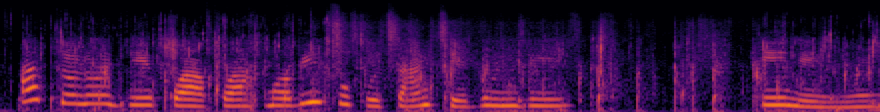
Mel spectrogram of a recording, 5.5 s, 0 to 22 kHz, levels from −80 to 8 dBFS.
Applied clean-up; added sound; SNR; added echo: neural mask model RNNoise.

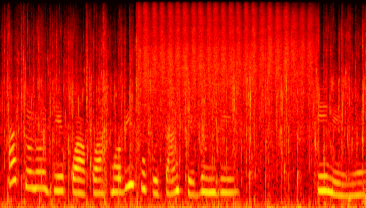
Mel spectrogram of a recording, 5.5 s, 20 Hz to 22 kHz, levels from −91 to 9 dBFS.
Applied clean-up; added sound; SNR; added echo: none; Splash, splatter + Tools; 4 dB; none.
